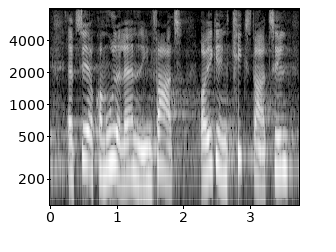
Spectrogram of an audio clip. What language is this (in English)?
Danish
